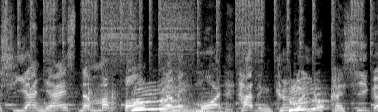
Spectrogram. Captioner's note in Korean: 으음- 으음!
